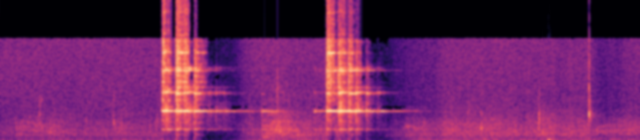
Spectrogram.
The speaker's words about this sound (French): Longe la cour pour aller sonner à la maison.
